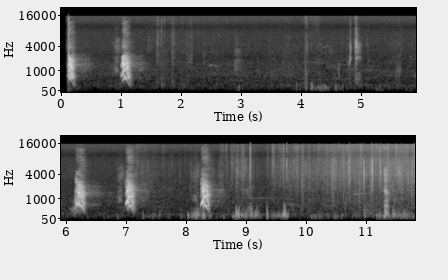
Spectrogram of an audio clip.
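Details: Two puppies barking at their own shadows: sharp, short barks scattered irregularly, some in quick pairs, with softer low grunts and rustling between them and a brief spoken remark near the end.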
